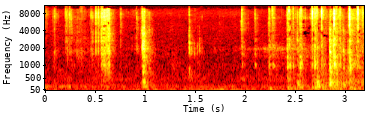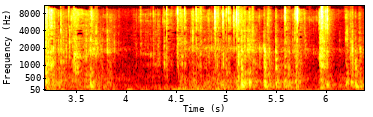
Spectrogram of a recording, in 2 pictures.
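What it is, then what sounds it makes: Dry soap bar. A small blade scrapes a solid oval bar of dry soap with a purple outer layer and a green core, held in the palm. Quiet, crisp crunching and scratching strokes come in quick, uneven bursts, bright and dry with no ringing after each scrape.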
